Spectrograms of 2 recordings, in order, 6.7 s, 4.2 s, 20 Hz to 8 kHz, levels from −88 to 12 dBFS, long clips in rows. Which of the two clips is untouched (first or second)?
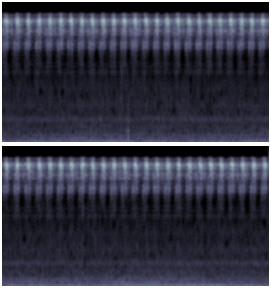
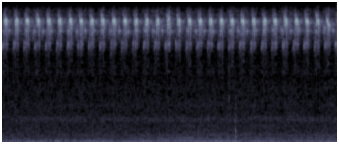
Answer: second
